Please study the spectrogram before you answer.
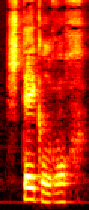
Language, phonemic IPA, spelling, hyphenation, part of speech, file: Dutch, /ˈsteː.kəlˌrɔx/, stekelrog, ste‧kel‧rog, noun, Nl-stekelrog.ogg
- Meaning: the thornback ray, Raja clavata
